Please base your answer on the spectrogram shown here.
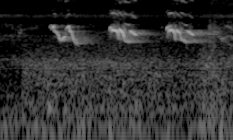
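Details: American robin, the first bird to join the dawn chorus, sings three short, clear caroling phrases that rise and fall about half a second apart over a soft hiss, in a mixed recreation of a recorded dawn chorus.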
